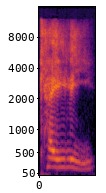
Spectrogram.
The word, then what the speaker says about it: Kali: Kali, pronounced Kali, is one of the most profound and fearsome goddesses of Hindu tradition.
